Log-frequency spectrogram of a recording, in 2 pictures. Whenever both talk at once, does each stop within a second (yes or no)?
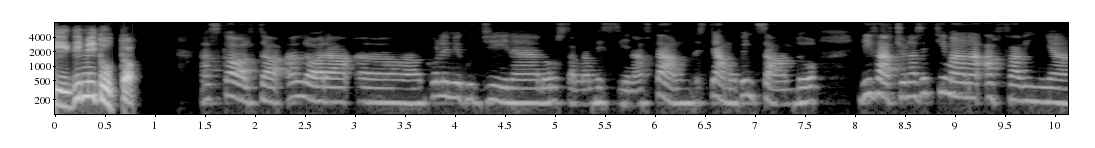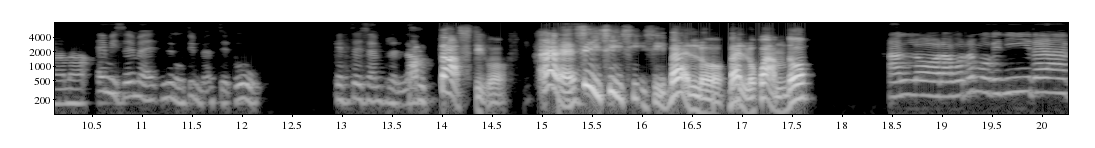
yes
